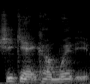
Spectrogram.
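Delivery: ordinary talk, nothing marked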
